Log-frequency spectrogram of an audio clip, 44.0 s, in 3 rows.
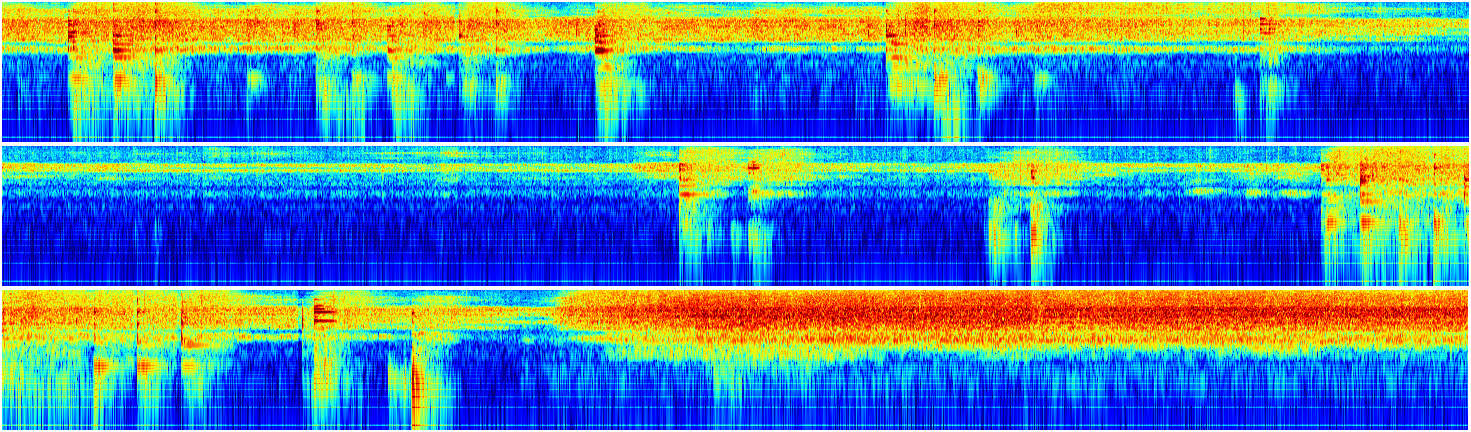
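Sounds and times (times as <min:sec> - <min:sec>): tomato sizzling in hot oil: 0:00.0 - 0:44.0
metal spoon scraping pot: 0:27.9 - 0:31.7, 0:32.3 - 0:33.8.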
